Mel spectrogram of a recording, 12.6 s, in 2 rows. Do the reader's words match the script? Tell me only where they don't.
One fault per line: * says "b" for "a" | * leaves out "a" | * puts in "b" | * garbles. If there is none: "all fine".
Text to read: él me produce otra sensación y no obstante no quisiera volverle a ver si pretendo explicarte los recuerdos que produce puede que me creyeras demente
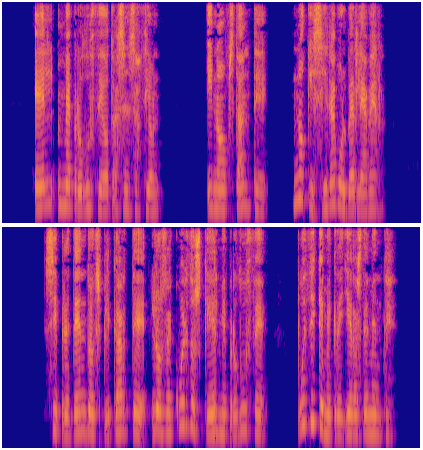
* puts in "él me"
